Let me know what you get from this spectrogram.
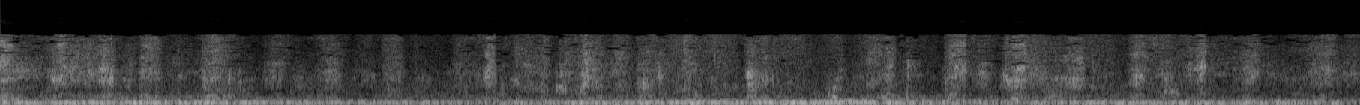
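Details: Pit Bull dog in a compilation of funny pet clips, giving a rapid, irregular run of short yips and whimpering barks over a steady low background rumble.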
